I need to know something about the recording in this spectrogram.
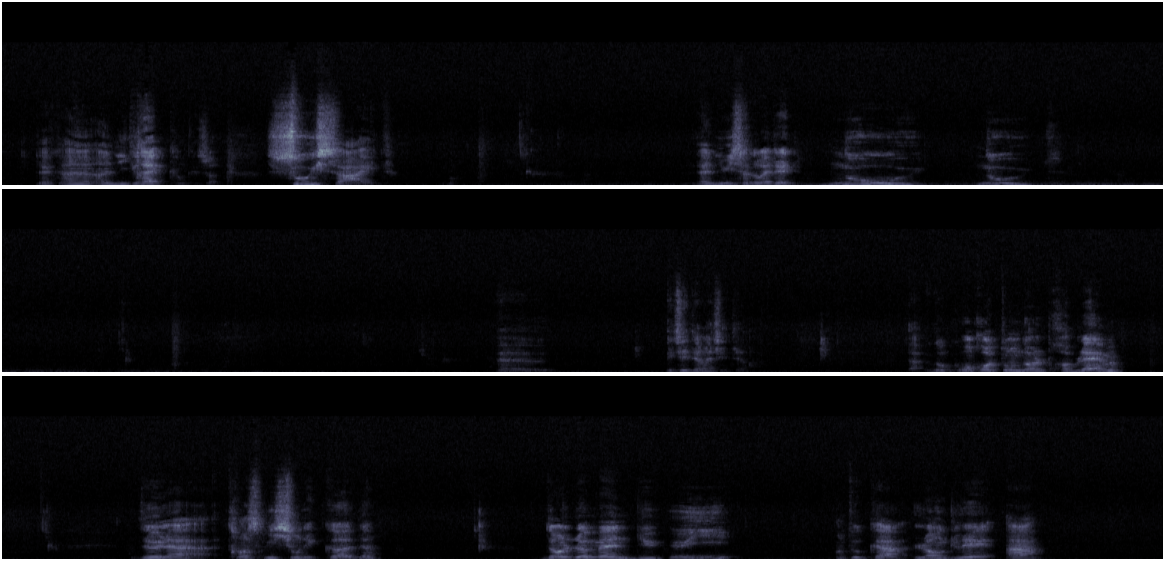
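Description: An elderly man speaks calmly close by, with long pauses between phrases.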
